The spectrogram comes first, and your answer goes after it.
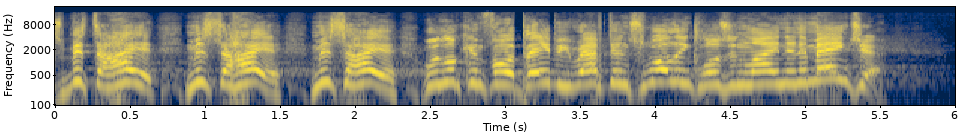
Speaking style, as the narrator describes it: he screams

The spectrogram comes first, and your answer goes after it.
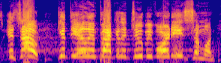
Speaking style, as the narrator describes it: a guy yells

